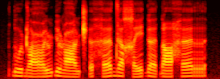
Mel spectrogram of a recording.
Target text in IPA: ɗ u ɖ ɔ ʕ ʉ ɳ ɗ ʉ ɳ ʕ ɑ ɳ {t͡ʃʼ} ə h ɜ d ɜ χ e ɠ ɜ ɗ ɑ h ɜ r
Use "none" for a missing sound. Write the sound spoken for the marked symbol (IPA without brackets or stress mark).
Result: t͡ʃʼ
